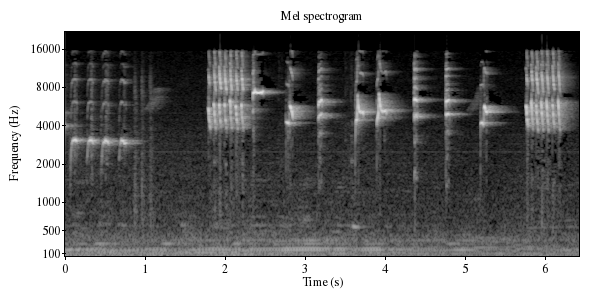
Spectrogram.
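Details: Singing sunbird (kolibri ninja), phone-recorded as a lure for untrained birds: a run of even chips, a quick buzzy trill, then regularly repeated sharp downslurred notes about every half second.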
